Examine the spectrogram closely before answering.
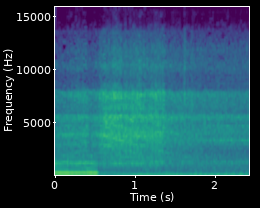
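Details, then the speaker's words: Mercury Grand Marquis with a 4.6 V8 and 109,000 miles, already showing a little vibration and suspected of running on 7 cylinders: revved high, the note collapses and bogs, hesitating; some steam or smoke follows. "Revs to the moon. Oh, no. Didn't like that. Did not like it."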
